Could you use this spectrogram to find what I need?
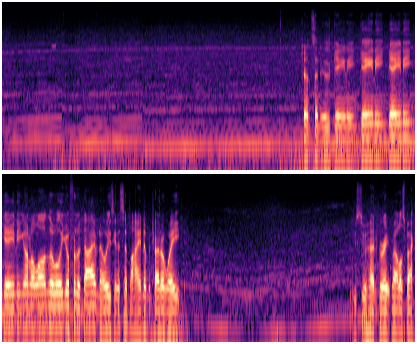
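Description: A racing car engine hums steadily, dropping and rising in pitch as the car slows for a corner.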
